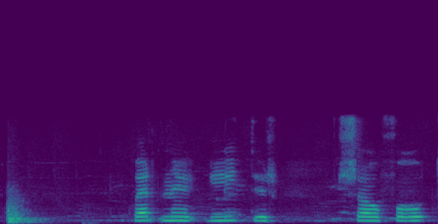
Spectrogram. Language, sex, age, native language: Icelandic, female, 10, Icelandic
